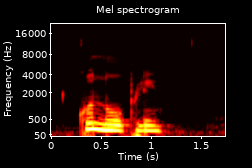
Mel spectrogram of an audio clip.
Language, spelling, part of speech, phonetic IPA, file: Ukrainian, коноплі, noun, [kɔˈnɔplʲi], Uk-коноплі.ogg
- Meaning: hemp, cannabis (plant of the genus Cannabis)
